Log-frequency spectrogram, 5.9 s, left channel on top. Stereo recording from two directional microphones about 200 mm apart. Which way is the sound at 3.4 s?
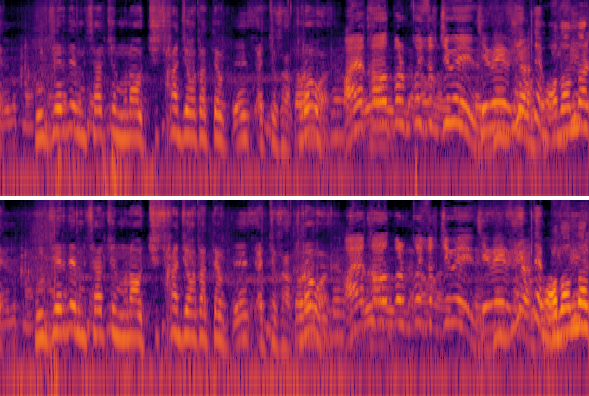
25° left (ahead or behind).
